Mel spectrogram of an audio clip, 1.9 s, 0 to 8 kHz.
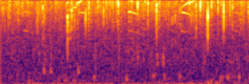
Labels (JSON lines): {"label": "biophony, dolphin", "recorder": "SoundTrap 500"}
